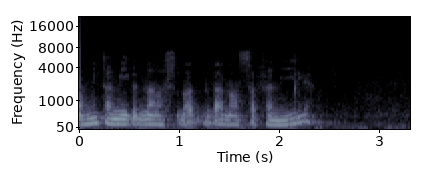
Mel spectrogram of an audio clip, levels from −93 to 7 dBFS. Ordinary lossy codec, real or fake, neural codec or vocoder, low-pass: Opus, 24 kbps; real; none; 7.2 kHz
